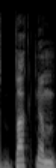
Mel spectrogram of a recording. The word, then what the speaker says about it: Buckingham: Buckingham Palace is Bucknam Palace.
